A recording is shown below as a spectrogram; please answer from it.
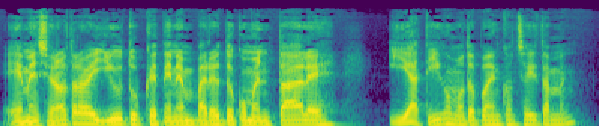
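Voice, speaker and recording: This is a man who hosts an interview podcast. He keeps the talk loose and relaxed and slips English words in. His voice sits at an ordinary middle pitch for a man. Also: very fast. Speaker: podcast host interviewing an entrepreneur. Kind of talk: casual interview chat.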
